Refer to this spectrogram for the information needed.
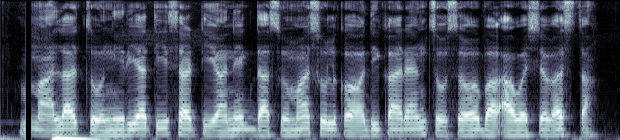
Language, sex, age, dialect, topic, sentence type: Marathi, male, 18-24, Southern Konkan, banking, statement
